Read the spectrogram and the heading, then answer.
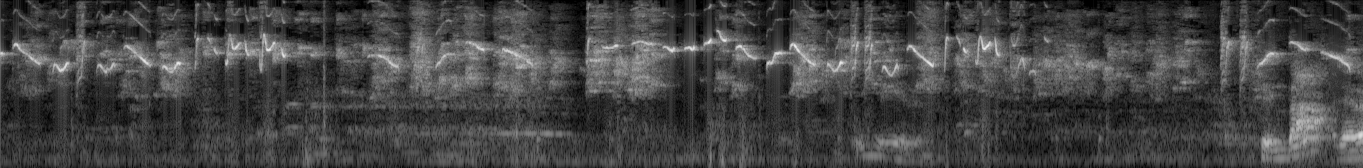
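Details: Kolibri wulung sunbird in full song, meeting a rival that sings back: long runs of high, squeaky, fast-changing chirps and warbled twitters, with a few faint lower sounds in the background.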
